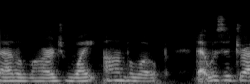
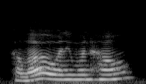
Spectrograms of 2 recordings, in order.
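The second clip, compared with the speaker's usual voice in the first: loud, higher call through the house; 4 semitones higher, 7 dB louder than usual. A narrator's reading. Grandpa interrupts the children's conversation, calling out loudly. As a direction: call out to see who's home.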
